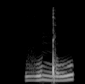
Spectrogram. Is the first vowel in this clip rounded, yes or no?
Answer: yes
